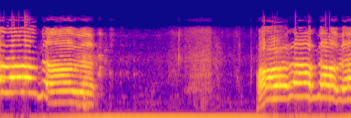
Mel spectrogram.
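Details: Young cat, once seized by a pitbull as a twenty-day-old kitten and rescued, calling out for help with drawn-out harmonic cries, a sliding wail near two seconds, silence, then several rising, clipped meows in quick succession.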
